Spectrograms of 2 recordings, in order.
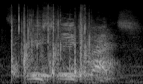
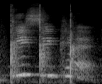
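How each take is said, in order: First: Very slow teaching model of "Bicyclette"; slow syllable model. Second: "Bicyclette" said high and clear for the class to hear; teacher modelling "Bicyclette" high and bright; modelled vocabulary word. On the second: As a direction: present "Bicyclette" as a new word, pitched high. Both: Shown as a demonstration.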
